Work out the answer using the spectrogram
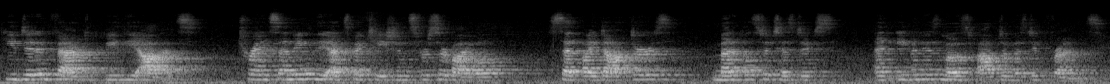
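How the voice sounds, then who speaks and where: A woman delivering a prepared memorial tribute in a measured, deliberate way with emphatic pauses. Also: fairly even intonation, a bit bright. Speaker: widow giving a memorial tribute. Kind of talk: prepared eulogy. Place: large echoing hall at a memorial service. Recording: very echoey hall, distant, faint rumble.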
